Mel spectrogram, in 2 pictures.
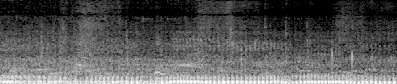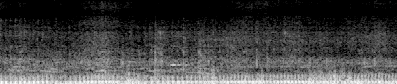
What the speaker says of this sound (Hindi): चेन चढ़ चुकी है जी मोटरसाइकिल को, बाहर अब निकल रहे हैं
